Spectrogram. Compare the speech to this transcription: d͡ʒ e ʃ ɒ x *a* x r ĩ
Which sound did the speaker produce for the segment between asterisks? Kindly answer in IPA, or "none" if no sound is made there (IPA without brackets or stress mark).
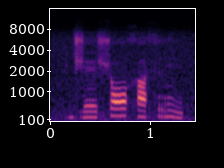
a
